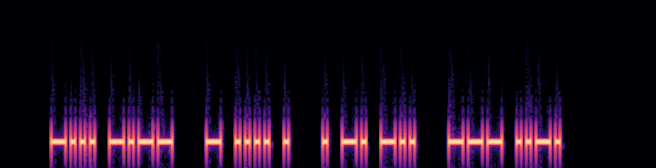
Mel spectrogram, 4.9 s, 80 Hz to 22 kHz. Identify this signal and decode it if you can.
Morse code, heard as a keyed tone, about 33 wpm, 700 Hz. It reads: BY THE END OF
